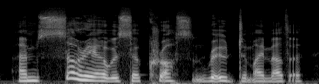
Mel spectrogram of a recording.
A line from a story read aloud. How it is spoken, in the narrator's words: he sobbed out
